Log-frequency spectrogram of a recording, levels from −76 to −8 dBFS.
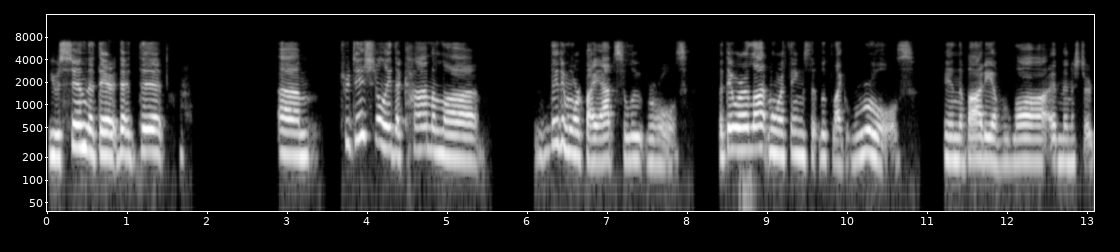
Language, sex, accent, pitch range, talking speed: English, female, American, 175-220 Hz, 155 wpm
